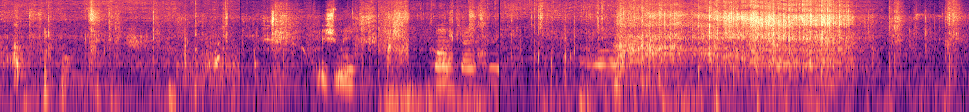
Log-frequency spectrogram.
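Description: Scooter wheels roll over concrete.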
